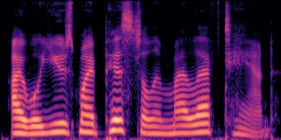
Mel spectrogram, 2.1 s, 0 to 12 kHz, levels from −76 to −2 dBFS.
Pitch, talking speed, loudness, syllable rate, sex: 185 Hz, 255 wpm, -18 LUFS, 5.6 syllables/s, female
